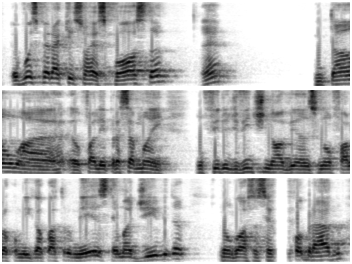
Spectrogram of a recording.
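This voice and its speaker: A man's voice: a little high, warm tone. A Brazilian man giving casual parenting advice to mothers on a live stream, often adding tag questions. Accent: Brazilian Portuguese. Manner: conversational, frequent tag questions. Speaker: parenting coach.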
